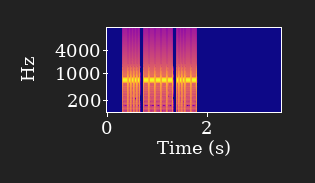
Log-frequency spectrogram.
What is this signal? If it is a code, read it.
Morse code, heard as a keyed tone, about 40 wpm, 700 Hz. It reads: 603
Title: Numbers - 3-Digit 40wpm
